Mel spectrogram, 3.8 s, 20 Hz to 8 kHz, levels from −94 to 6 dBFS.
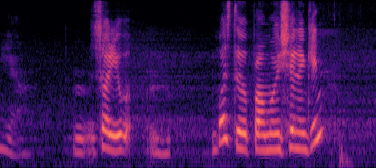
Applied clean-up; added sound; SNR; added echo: none; none; none; none.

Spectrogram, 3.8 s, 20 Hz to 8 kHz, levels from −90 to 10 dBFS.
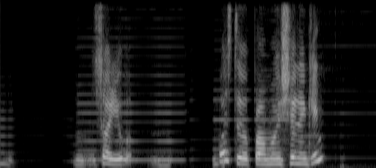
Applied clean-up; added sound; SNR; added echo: neural mask model RNNoise.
